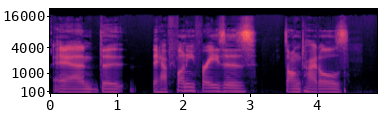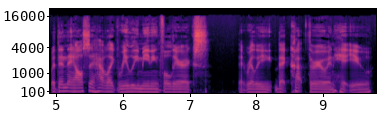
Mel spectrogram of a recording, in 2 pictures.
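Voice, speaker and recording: A man co-hosting a podcast who talks with enthusiasm, often pausing to search for his words. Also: lowish voice, steady tone, clear, resonant tone, no room sound, studio quality. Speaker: podcast co-host. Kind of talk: casual chat.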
